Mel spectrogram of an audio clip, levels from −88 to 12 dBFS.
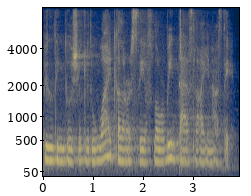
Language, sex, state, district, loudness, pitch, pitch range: Nagamese, female, Nagaland, Dimapur, -17 LUFS, 180 Hz, 170-185 Hz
